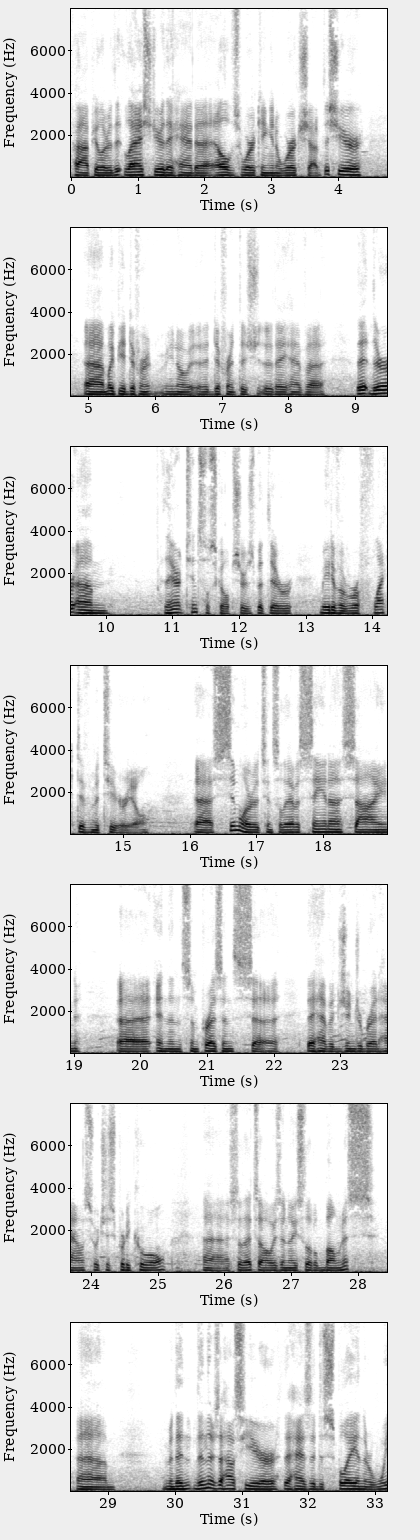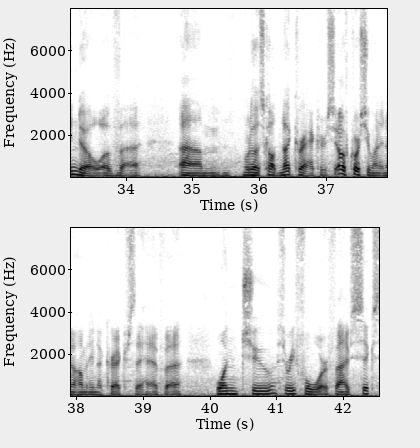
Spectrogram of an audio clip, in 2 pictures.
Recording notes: On Location from Christmas Tree Lane. Recorded on location it does contain background noise, car sounds, music and people chattering. A east bay holiday lane.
